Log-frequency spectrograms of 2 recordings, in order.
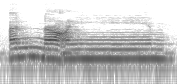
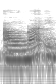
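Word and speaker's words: النعيم: terus Alif Lam yang diikuti oleh Nun dibacanya menjadi annaim gitu ya bukan alnaim tapi Anna langsung masuk ke nunnya Anna m Nah itu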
